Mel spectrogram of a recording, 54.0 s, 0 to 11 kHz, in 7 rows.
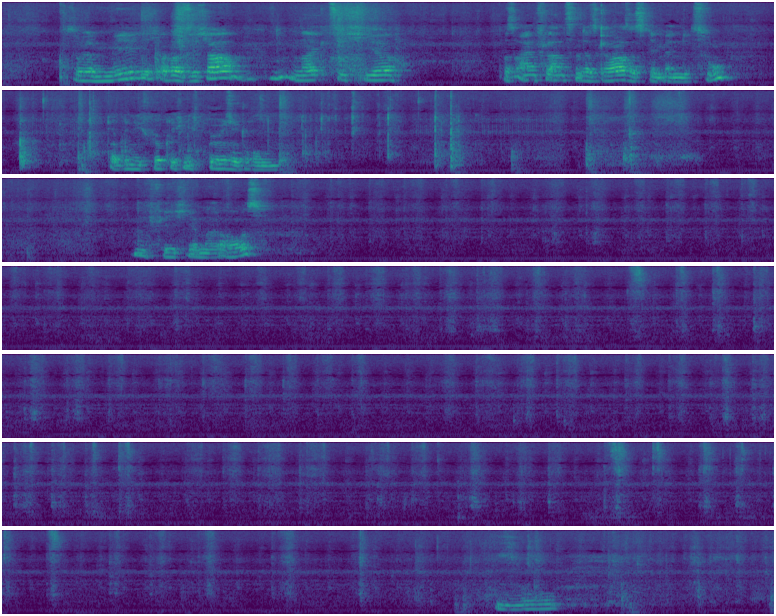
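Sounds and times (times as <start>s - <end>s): brush scratching and tapping: 0.0s - 7.1s, 7.9s - 54.0s
steady low hum: 0.0s - 54.0s.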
